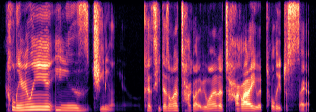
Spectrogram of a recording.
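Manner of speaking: put-on annoying, irritating valley girl voice. Imitating what annoying people online would say: impersonating an annoying person. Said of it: "That's my impersonation of, like, anybody that's annoying".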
